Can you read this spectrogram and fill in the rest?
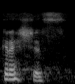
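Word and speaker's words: crèche: Caregiver in daycares and creches. Teacher in nursery schools. Caregiver in daycare and creches. CRECHES. Okay. Pronunciation is creche, but the spelling is different.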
